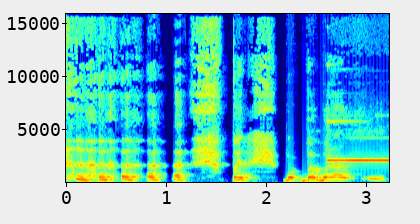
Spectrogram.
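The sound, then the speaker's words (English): A phone notification ding rings out clearly near the end, a bright sustained electronic chime that lingers after a stretch of someone talking. “No matter what I do, I turn the phone off and it still dings.”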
